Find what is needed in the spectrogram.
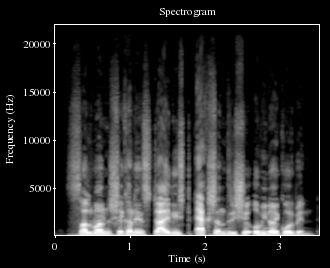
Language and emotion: Bengali, neutral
